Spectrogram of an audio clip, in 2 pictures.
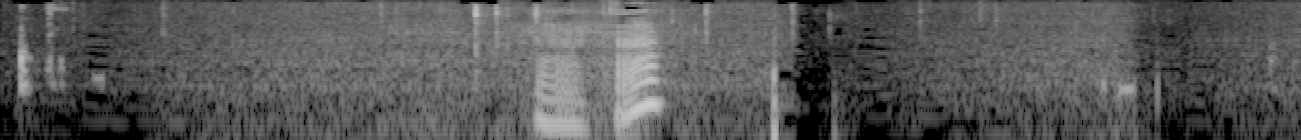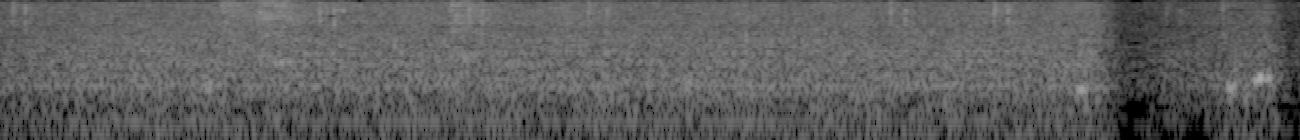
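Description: Typing on a computer keyboard, a steady run of light, rapid clicks with a brief louder burst of taps early on, then an even patter until it stops near the end.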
